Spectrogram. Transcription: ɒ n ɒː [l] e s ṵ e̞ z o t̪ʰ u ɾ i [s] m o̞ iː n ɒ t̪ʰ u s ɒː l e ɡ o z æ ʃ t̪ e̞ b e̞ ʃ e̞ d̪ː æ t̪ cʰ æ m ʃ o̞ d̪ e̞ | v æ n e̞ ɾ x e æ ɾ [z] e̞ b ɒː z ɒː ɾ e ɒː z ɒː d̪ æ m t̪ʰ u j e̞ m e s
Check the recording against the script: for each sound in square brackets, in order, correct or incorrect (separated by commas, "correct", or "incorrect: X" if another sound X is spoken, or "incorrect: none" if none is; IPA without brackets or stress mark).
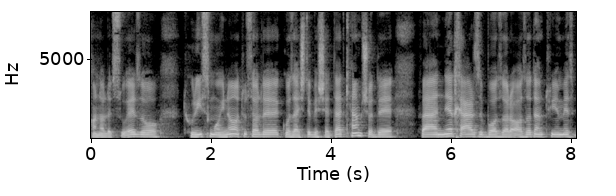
correct, correct, correct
